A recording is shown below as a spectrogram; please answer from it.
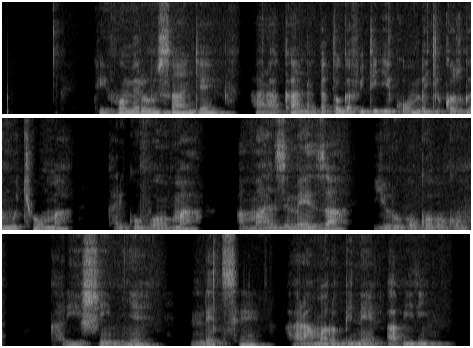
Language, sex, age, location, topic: Kinyarwanda, male, 18-24, Kigali, health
